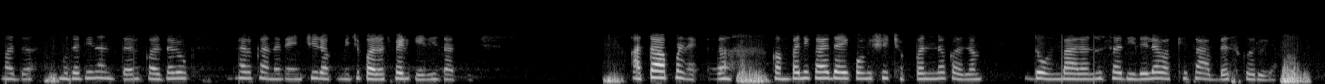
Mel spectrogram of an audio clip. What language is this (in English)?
Marathi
